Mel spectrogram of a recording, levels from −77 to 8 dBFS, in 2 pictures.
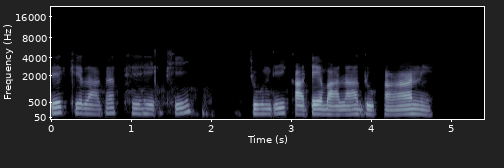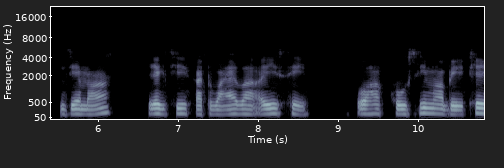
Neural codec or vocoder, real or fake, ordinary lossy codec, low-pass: codec, 16 kHz, 4 kbps, FunCodec, trained on Chinese and English, 50 frames a second; fake; none; 5.4 kHz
